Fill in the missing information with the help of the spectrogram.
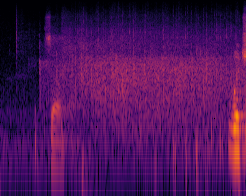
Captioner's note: students applauding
